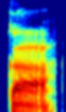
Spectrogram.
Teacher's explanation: Ahora digo velares, ya es casi entrando hacia la garganta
